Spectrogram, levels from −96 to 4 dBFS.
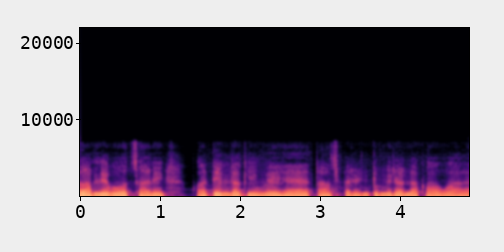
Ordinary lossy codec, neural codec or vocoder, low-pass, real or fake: none; codec, 44.1 kHz, 2.6 kbps, SNAC; 7.2 kHz; fake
